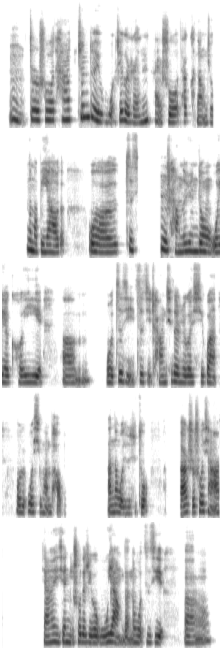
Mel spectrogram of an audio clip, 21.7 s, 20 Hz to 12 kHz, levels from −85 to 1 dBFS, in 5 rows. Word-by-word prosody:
嗯， 250 -6 -1
就 260 -1 +2
是 250 - +5
说 250 0 +1
它 260 0 0
针 325 +2 +5
对 270 -9 +4
我 200 -1 -5
这 240 - +2
个 225 -3 +4
人 200 +5 -2
来 220 0 -5
说， 190 -1 +1
它 205 - -7
可 205 - -12
能 175 - -5
就 185 +1 -8
没 - - -42 0.6
那 260 -2 +6
么 220 -3 +5
必 205 -1 -1
要 190 -2 +2
的， - - -7 0.4
我 195 -1 +3
自 260 -3 +1
己 250 +1 -10 0.4
日 275 -4 +4
常 200 -4 -2
的 210 +2 +1
运 215 -1 +3
动 215 -3 +3
我 190 - +2
也 190 -2 +2
可 180 0 -5
以 185 -1 +2 0.4
嗯， 230 +6 -5 0.3
我 190 -1 +1
自 220 +5 +1
己 195 - -4
自 205 -2 -3
己 200 - -5
长 180 -1 -3
期 200 +3 -1
的 205 -2 +3
这 190 -1 -1
个 180 0 +2
习 180 +1 -2
惯， 180 -2 +1 0.3
我 185 -1 -2
我 205 -2 +1
喜 200 -1 -2
欢 180 0 -4
跑 - - -2
步， - - -13 0.8
啊 - - 0
那 195 +2 -1
我 175 -3 +2
就 165 0 -8
去 165 - -9
做， 175 0 0 0.6
我 170 - +6
要 180 - +8
是 180 -3 0
说 215 +3 +2
想 215 0 0
要 190 - +4 0.8
想 180 0 -1
要 195 - -1
一 205 - 0
些 195 +1 0
你 190 -2 -1
说 205 +2 +2
的 200 -1 +3
这 185 -1 +1
个 180 0 +5
无 175 +2 +2
氧 210 0 +4
的， - - -1
那 - - -3
我 180 -1 +1
自 190 -2 -9
己， 185 -1 +3 0.4
呃， 175 - -4
195 Hz, 230 characters per minute, -26 LUFS, 185-220 Hz, 0.8 s, 要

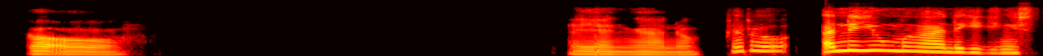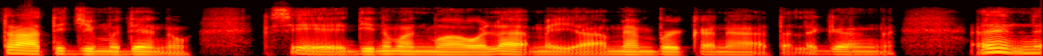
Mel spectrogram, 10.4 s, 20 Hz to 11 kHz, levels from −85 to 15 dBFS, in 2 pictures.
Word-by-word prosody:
Oo. 110 -3 +1 2.2
Ayan 110 -2 -3
nga, 105 -2 -2
'no. 95 +2 -8
Pero 240 +1 -1 0.2
ano, 230 +3 +8
‘yong 275 0 +4
mga 220 -4 +4
nagiging 170 -5 0
strategy 130 -6 +2
mo 110 - -2
din, 110 0 0
‘no, - - -8 0.3
kasi - - -2
di 115 - -1
naman 115 -1 -1
mawawala 105 +2 +1
may, - - -4
ah, - - -3
member 110 -1 -1
ka - - -2
na 100 -1 -4
talagang, 110 -2 -6 0.5
ayan 185 -4 +1
115 Hz, 140 wpm, -23 LUFS, 110-160 Hz, 2.2 s, ano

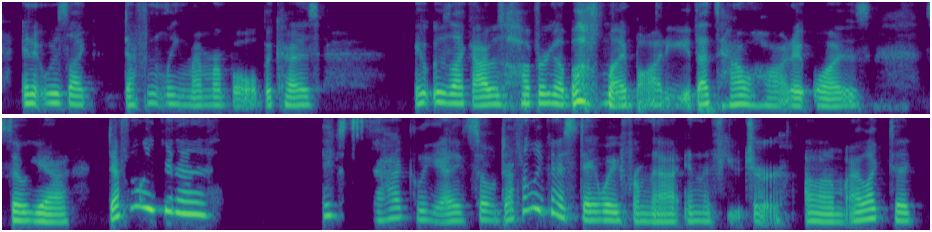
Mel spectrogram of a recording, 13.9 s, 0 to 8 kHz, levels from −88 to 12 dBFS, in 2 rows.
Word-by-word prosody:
and 200 +1 +5
it - - -3
was, 210 -1 +3
like, 180 -1 0 0.3
definitely 190 +1 -4
memorable 170 0 -4
because 170 0 -1 0.7
it 210 +2 +1
was 220 -2 +4
like 200 -2 +3
I 170 +1 +5
was 185 0 +1
hovering 200 +2 +1
above 205 +3 +5
my 165 -5 +4
body, 170 0 -5
that's 185 0 +2
how 180 +2 +1
hot 160 0 -6
it 155 - +1
was. 150 -1 -1 0.4
So, 180 -2 +3
yeah, 160 -3 +3 0.3
definitely 445 - +4
gonna 320 -5 +4 0.9
Exactly, 215 - -3
I 170 +2 -1
so 185 +2 -2
definitely 395 - -1
gonna 310 -10 0
stay 225 -6 +2
away 185 -1 +2
from 165 -2 -5
that 155 0 -1
in 165 +1 -5
the 165 - -5
future. - - -9 0.2
Um, 155 -3 0
I 180 - +1
like 220 +2 +1
to, 175 -1 +1
185 Hz, 175 wpm, -21 LUFS, 170-210 Hz, 0.9 s, and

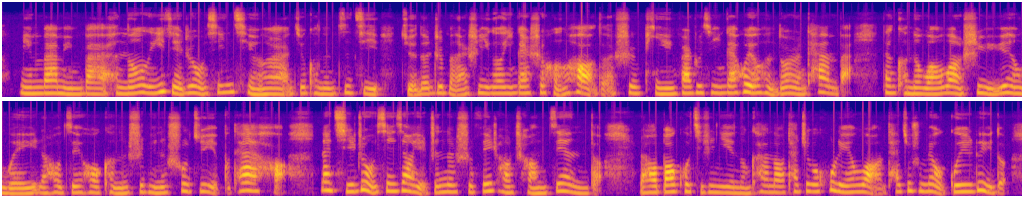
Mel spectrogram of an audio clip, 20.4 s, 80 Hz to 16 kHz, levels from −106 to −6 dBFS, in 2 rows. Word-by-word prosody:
明 230 -2 -2
白 240 0 +3
明 215 -3 -2
白， 215 -1 -1
很 230 +2 -3
能 250 +3 +1
理 250 +5 +2
解 245 -8 +1
这 245 - -4
种 235 -4 0
心 265 +5 -1
情 265 -8 +1
啊。 210 0 -1
就 230 +1 -4
可 235 0 -7
能 210 0 -4
自 255 +3 -6
己 210 -5 -2 0.2
觉 185 - -2
得 210 +2 -3
这 245 +2 -2
本 210 -5 -6
来 190 +3 -4
是 240 - -2
一 240 - -2
个 235 0 -1
应 235 0 -4
该 240 0 0
是 250 +1 -2
很 - - -4
好 - - +8
的 - - -9
视 245 -2 -2
频， 220 -2 -2
发 240 -1 +4
出 255 - -3
去 255 0 -3
应 245 - -5
该 250 0 +1
会 285 +1 +5
有 255 0 +3
很 230 -6 -4
多 225 +2 -1
人 215 -2 -3
看 250 -2 -1
吧。 - - -2 0.3
但 260 -2 -3
可 230 - -6
能 225 -1 -1
往 215 +1 +3
往 245 -3 +4
事 255 +3 +1
与 215 -3 -1
愿 250 +1 0
违， 195 +2 0
然 210 - -4
后 235 - -4
最 230 +1 -3
后 230 -1 -1
可 230 -1 -6
能 200 +1 -2
视 230 +3 -2
频 225 -3 -4
的 215 - -3
数 280 +5 -1
据 270 0 -4
也 230 - -3
不 - - -13
太 295 0 +6
好。 295 +1 0 0.3
那 310 -1 +4
其 300 -3 +5
实 - - -1
这 325 - 0
种 270 -8 +3
现 280 +2 +2
象 280 -2 +3
也 - - -2
真 230 +1 -3
的 255 0 -2
是 240 -1 -3
非 270 +4 0
常 230 -6 -3
常 205 -2 -2
见 225 -3 -2
的， - - -6 0.4
然 225 +1 0
后 235 - +7
包 250 +2 +9
括 265 +1 -3
其 255 -3 +1
实 240 - -6
你 230 -1 -3
也 220 - -2
能 205 -1 -5
看 245 +4 -6
到 230 -1 0
它 245 - -6
这 270 +1 -2
个 260 - +1
互 320 +5 -2
联 250 -3 0
网 240 -3 +3
它 - - -5
就 290 +3 -1
是 280 -1 -3
没 270 - -3
有 235 - 0
规 260 0 +1
律 270 -3 0
的。 - - -6
240 Hz, 325 characters per minute, -24 LUFS, 220-260 Hz, 0.4 s, 包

